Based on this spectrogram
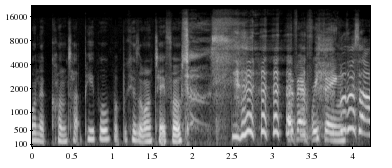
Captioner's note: laughs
